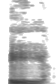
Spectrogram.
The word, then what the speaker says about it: Carlisle: It's Carlisle. You don't pronounce the S.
